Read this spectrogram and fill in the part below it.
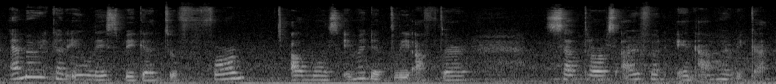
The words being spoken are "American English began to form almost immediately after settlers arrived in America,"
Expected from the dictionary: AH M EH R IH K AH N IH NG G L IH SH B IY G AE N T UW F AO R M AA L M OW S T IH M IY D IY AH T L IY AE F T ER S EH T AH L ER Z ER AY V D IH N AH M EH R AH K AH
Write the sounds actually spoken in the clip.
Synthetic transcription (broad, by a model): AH M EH R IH K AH N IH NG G L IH S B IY G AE N T UW F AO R M AA L M OW S T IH M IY D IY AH T L IY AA F T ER S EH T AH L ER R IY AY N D IH N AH M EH R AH K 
